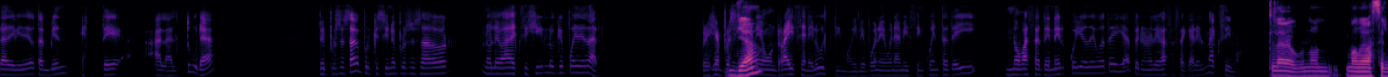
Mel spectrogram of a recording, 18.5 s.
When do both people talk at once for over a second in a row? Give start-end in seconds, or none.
none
